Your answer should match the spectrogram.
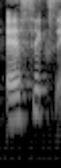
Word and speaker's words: Essex: So this case takes place in Essex, England.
